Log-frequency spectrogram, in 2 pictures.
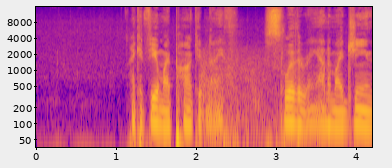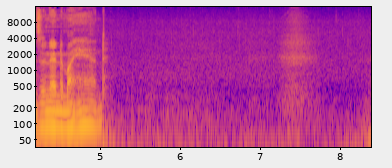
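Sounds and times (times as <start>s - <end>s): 
steady soft rainfall: 0.0s - 8.3s
speech: 1.2s - 5.2s.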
